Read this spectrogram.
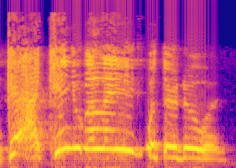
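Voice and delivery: high, scornful "Can, can you believe what they're doing?" with a rising tone; judgmental gossip. Retold or imitated. Preacher mocking his old judgmental self, high scornful gossip. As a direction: sneer at them in a high, shocked voice. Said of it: "real critical and judgmental and just say".

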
